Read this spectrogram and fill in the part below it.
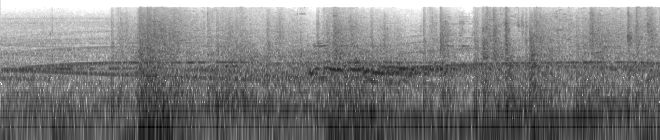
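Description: Tyres screech as a car skids.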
